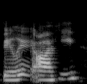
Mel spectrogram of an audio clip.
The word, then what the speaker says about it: Bailee Ahee: having me and again my name is bile AI it is commonly mispronounced but that's totally fine um so I a little trick to remember is AI like AI tuna um all right moving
